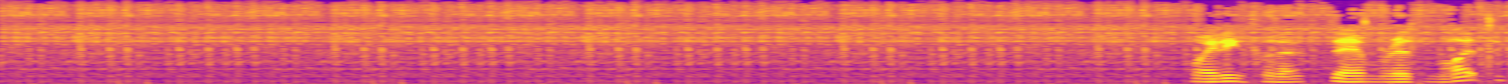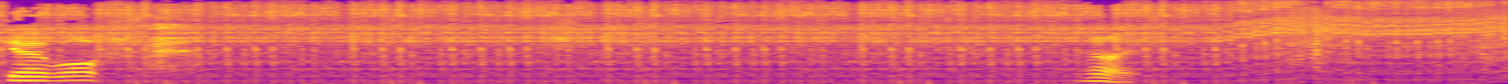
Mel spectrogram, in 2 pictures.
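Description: A small scooter engine idles steadily.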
